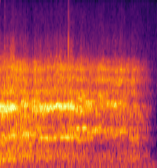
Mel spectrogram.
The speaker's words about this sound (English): Hey, Bubbles, look out. Here comes a car.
